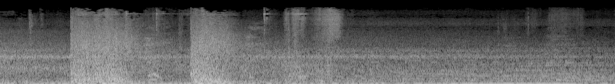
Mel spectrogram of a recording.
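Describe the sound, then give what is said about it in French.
Pistol gunfire in a film shootout scene: a few loud bursts of shots, the heaviest in the first seconds, then lighter cracks over a steady low rumble. “Je pense que c'est la meilleure bataille de pistolets avec des armes dans le film.”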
